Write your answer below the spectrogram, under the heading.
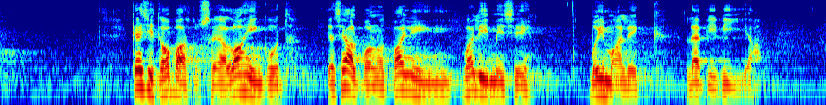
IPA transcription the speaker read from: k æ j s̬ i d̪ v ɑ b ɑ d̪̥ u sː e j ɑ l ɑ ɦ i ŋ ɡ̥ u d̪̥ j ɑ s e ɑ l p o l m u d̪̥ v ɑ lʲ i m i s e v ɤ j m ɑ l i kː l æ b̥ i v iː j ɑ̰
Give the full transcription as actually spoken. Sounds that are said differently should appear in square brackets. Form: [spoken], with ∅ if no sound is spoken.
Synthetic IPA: k æ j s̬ i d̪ v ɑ b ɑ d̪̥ u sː e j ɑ l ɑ ɦ i ŋ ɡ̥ u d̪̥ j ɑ s e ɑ l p o l [n] u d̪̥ v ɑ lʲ i m i s [i] v ɤ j m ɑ l i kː l æ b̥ i v iː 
